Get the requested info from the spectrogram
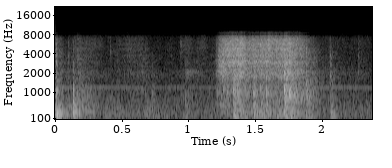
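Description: A vinyl record in its inner sleeve sliding out of a paper sleeve: one brief papery rustle, starting a little over a second in and lasting under a second.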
